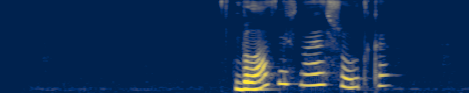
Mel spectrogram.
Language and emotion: Russian, positive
